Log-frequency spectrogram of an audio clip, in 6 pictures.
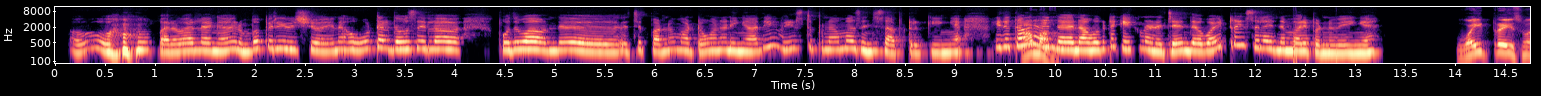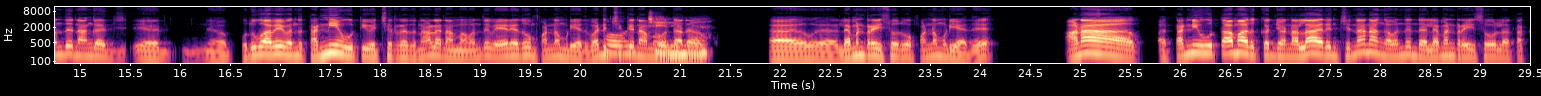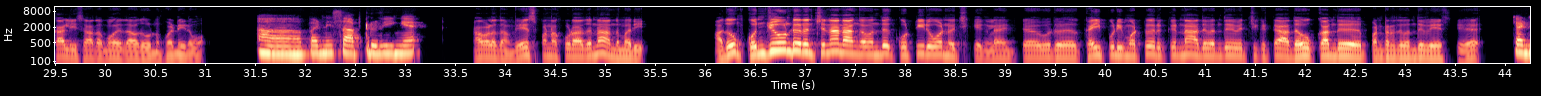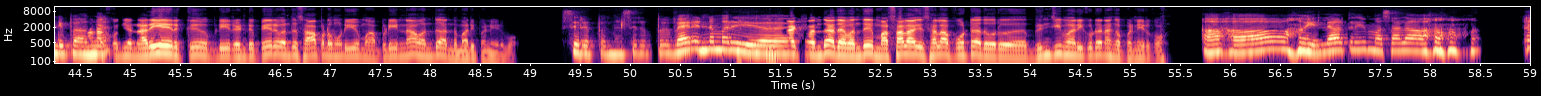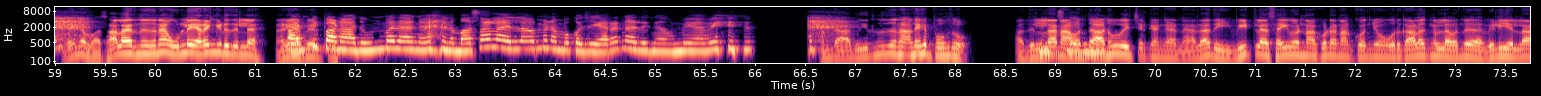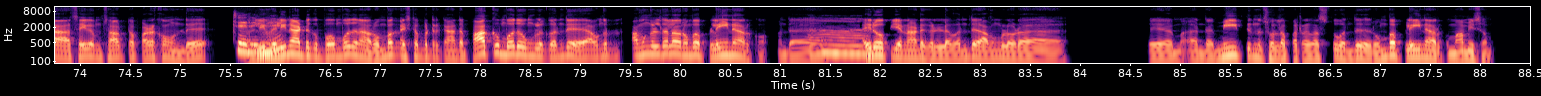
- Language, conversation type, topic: Tamil, podcast, மிச்சமான உணவை புதிதுபோல் சுவையாக மாற்றுவது எப்படி?
- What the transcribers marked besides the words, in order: laughing while speaking: "ஓ! பரவாயில்லைங்க"; inhale; inhale; in English: "ஒயிட் ரைஸ்"; other background noise; in English: "ஒயிட் ரைஸ்"; in English: "லெமன் ரைஸ்"; in English: "லெமன் ரைஸ்ஸோ"; drawn out: "என்னமாரி?"; in English: "இன்ஃபாக்ட்"; inhale; laughing while speaking: "ஆஹா! எல்லாத்துலயும் மசாலா"; laugh; laughing while speaking: "கண்டிப்பா. ஆனா, அது உண்மைதாங்க. அந்த மசாலா இல்லாம நம்ம கொஞ்சம் இறங்காதுங்க உண்மையாவே"; laughing while speaking: "இருந்ததுனாலே போதும்"; "வீட்டில" said as "வீட்ல"; in English: "ஃப்ளெயினா"; in Hindi: "வஸ்து"; in English: "ப்ளைனா"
